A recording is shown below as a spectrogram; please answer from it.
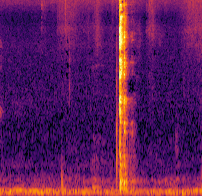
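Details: A quiet indoor room with a low hum, a faint tap and one sharp clink of dishware; no animal calls.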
